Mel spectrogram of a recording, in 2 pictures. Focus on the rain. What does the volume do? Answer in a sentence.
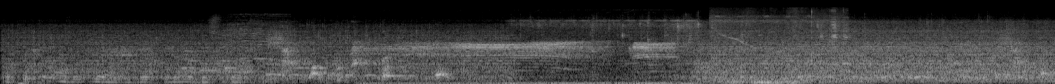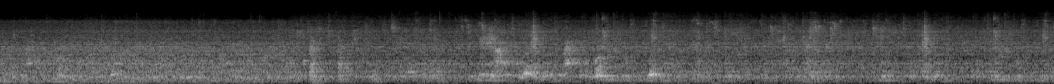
The loudness of the rain goes up.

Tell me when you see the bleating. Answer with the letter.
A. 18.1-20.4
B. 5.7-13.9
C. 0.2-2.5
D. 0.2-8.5
D.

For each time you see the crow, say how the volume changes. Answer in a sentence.
You can't hear the crow here.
